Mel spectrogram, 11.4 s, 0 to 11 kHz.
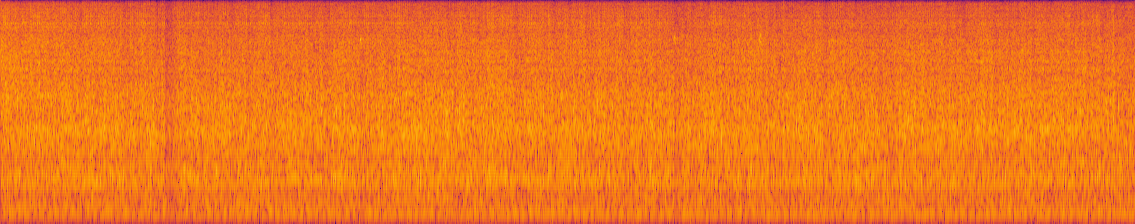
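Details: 1964 Ford 4000 tractor, carburetor fitted 2010, 91 hours on tach: loud steady low rumble at idle with no knocks, misses or hunting; oil pressure about 40 psi, charging, never runs hot; normal idle.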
